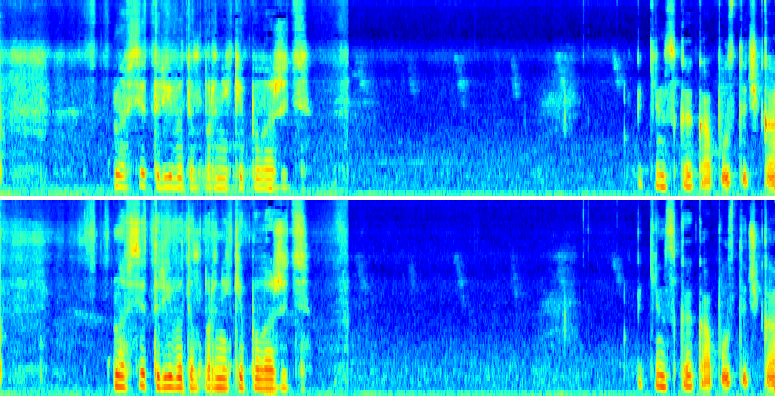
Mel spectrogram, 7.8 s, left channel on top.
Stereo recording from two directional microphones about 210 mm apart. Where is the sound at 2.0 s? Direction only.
25° right (ahead or behind).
